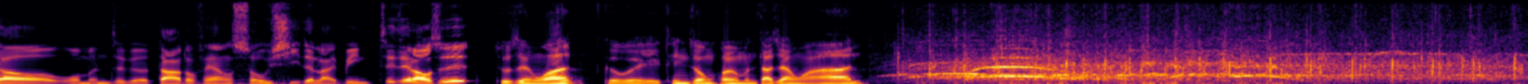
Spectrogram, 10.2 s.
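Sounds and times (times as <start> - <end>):
speech: 0.0 - 6.2
audience cheering: 5.8 - 10.1.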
